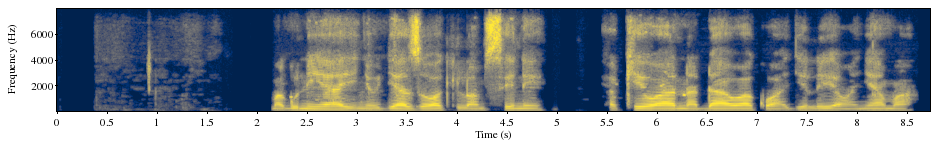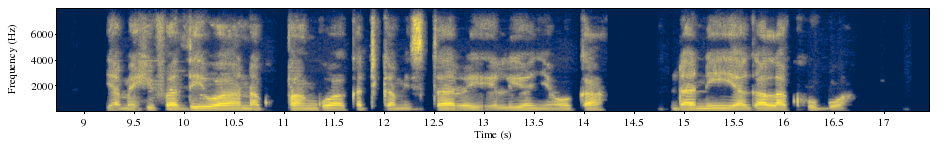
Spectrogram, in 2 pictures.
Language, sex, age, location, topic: Swahili, male, 25-35, Dar es Salaam, agriculture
